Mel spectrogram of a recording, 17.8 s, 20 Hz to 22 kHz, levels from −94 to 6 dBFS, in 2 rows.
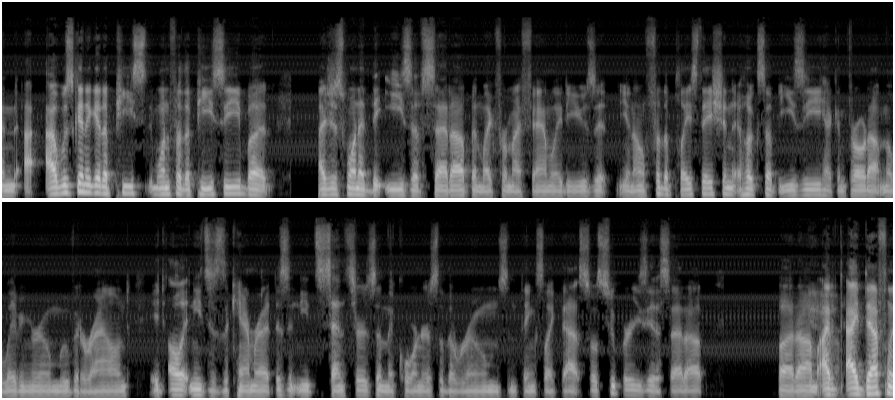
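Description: Timecode bleed runs throughout the speech. Linear timecode at 25 frames per second leaks in, adding a faint chirping warble near 1 and 2 kHz, roughly 40 dB down.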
